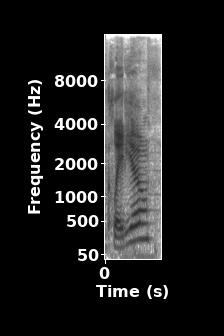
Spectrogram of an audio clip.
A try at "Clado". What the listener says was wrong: That sounds wrong because the E isn't after the D.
